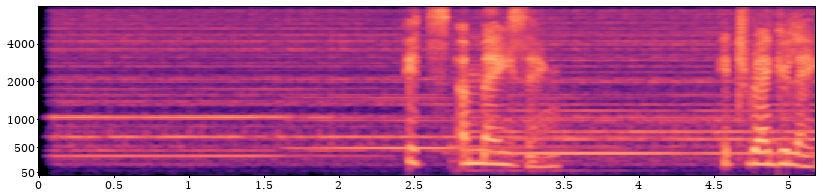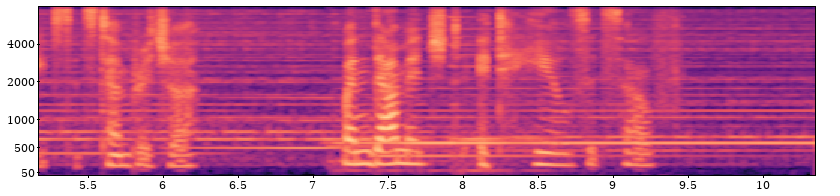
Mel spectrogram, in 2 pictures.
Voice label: Commercial English; Vaseline

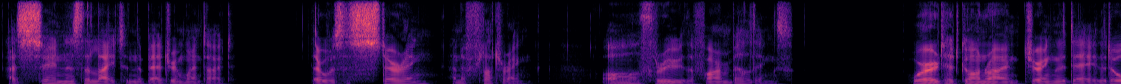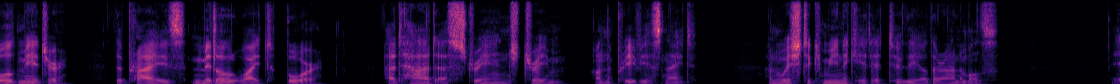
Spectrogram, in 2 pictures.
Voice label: Narrative

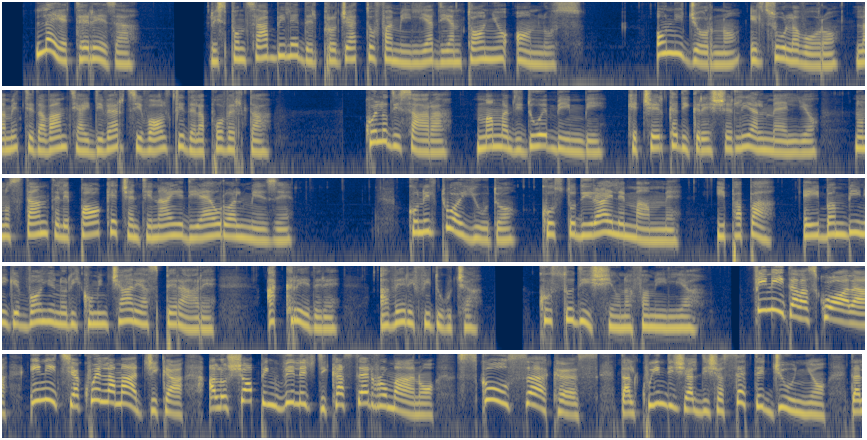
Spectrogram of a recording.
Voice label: Italian Commercials

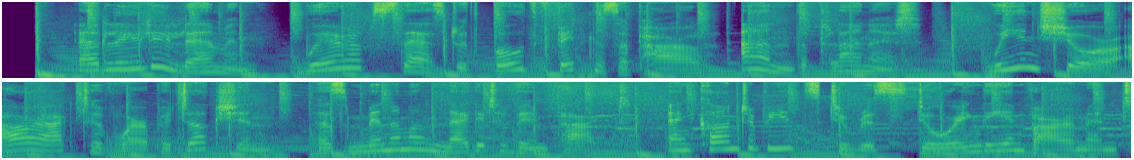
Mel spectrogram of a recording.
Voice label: Commercial

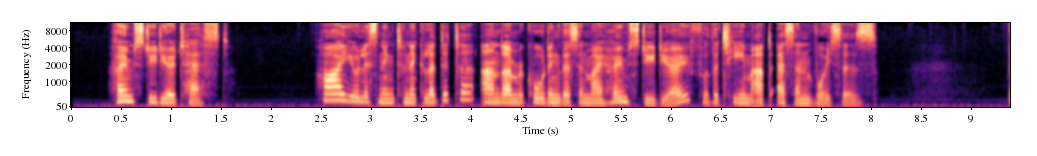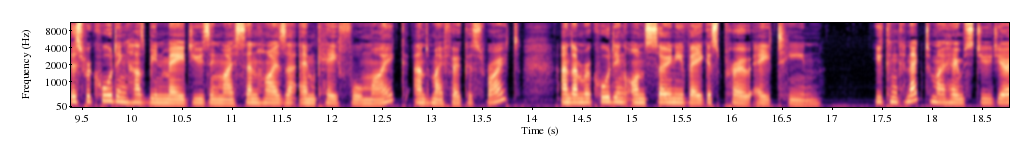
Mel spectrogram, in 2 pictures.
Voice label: HOME STUDIO SAMPLE

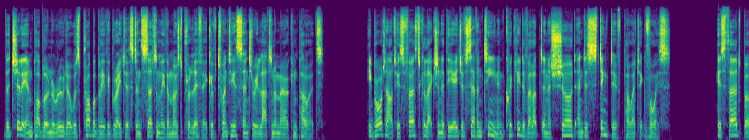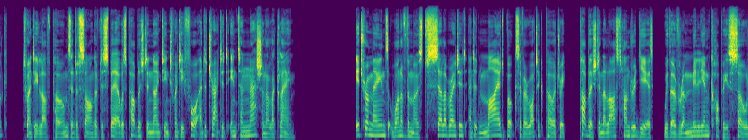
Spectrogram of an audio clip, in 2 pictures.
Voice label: narrative; Pablo Naruda

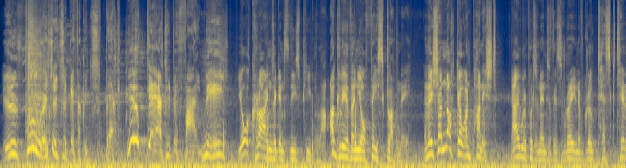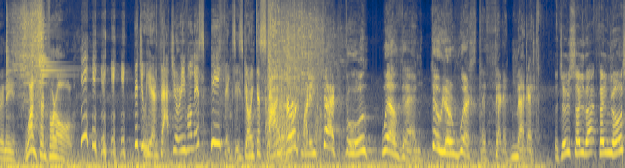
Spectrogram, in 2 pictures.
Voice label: Character Voice

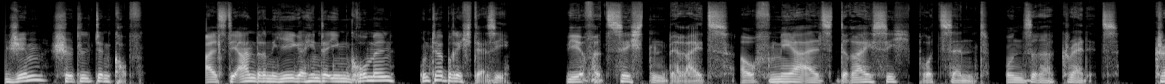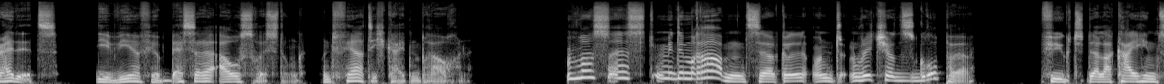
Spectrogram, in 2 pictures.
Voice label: Narration German

